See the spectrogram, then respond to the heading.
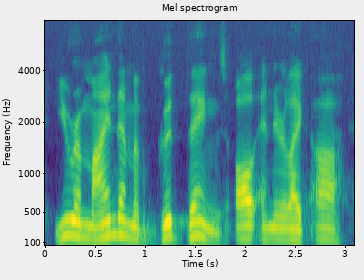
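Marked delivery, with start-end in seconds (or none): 2.7-3.0 low, soft imitation of hopeless indifference; dejected mock brush-off; deep despair. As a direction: imitate someone too despairing to care. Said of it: "was in such deep despair".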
